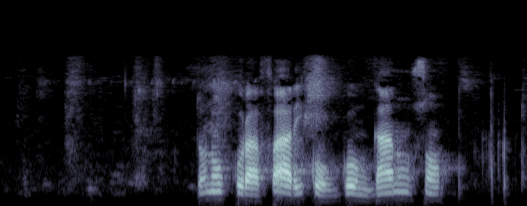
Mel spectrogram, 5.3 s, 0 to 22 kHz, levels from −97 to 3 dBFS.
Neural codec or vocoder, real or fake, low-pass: none; real; 7.2 kHz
